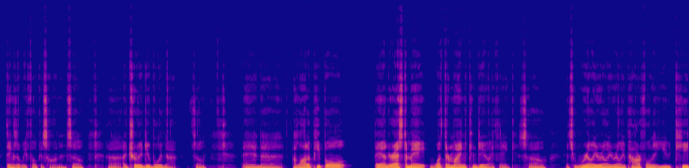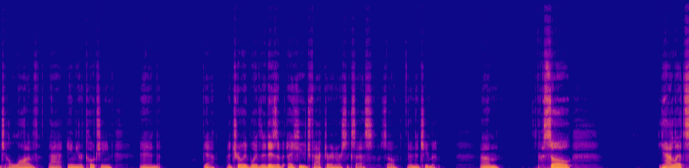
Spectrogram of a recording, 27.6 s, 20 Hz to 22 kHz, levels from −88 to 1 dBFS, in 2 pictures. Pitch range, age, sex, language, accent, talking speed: 95-115 Hz, 30-49, male, English, American, 145 wpm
